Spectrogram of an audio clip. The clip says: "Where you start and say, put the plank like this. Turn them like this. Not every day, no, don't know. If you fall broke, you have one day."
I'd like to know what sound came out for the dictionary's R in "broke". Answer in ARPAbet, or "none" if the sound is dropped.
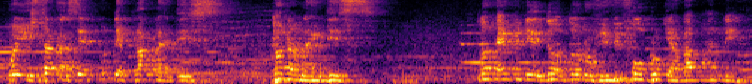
R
